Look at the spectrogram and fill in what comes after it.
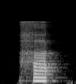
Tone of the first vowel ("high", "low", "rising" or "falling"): low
